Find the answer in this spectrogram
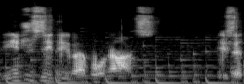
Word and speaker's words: Knox: The interesting thing about Fort Knox is that the K is silent.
